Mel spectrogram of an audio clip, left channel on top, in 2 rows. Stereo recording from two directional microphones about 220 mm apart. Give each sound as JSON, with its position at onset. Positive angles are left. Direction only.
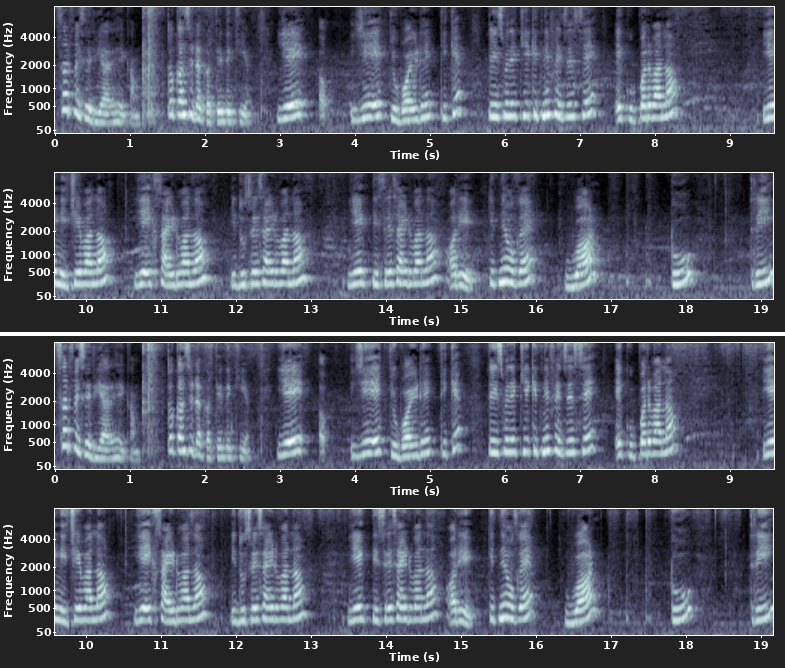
{"t": 0.1, "sound": "a woman's voice", "side_deg": -25}
{"t": 9.4, "sound": "a woman's voice", "side_deg": -20}
{"t": 17.7, "sound": "a woman's voice", "side_deg": -25}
